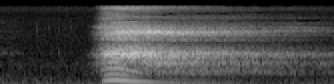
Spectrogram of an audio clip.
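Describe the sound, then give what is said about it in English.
A single deep breath at the close of a meditation ceremony, released as a voiced sigh whose tone glides downward and fades slowly after a sudden start. “Taking a nice deep breath to close out our ceremony here”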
